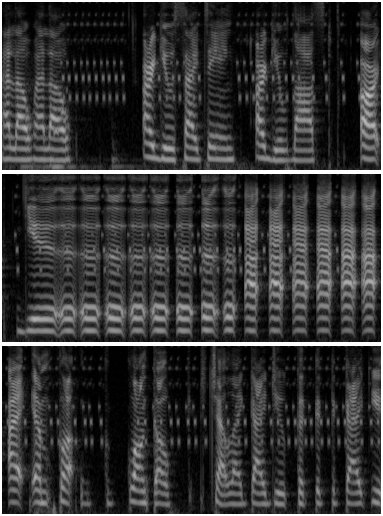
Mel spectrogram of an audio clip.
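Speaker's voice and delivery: put-on robotic character voice. Speaker greeting newcomers as a robot character, robot voice. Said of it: "This is just going to be another robot voice".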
